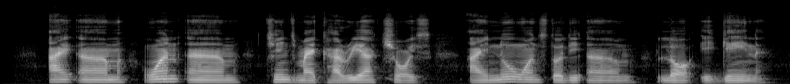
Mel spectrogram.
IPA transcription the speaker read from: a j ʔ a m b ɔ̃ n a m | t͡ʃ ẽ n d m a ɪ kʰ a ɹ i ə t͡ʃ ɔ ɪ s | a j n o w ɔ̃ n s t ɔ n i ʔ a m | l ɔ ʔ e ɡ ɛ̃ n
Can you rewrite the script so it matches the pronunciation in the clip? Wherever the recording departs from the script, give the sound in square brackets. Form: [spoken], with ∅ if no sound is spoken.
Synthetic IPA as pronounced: a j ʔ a m [w] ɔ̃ n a m | t͡ʃ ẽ n [d͡ʒ] m a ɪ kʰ a ɹ i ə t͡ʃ ɔ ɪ s | a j n o w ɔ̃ n s t ɔ [d] i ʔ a m | l ɔ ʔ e ɡ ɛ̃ n

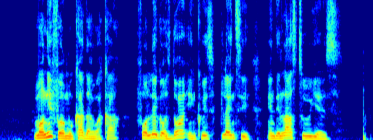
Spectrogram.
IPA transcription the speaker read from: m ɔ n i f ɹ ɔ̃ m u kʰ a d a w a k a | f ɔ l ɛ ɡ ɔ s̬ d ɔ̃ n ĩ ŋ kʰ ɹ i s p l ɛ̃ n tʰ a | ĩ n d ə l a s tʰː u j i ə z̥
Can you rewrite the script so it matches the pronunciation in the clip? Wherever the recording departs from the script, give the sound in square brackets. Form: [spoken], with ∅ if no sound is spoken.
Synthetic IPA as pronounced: m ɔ n i f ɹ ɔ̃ m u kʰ a d a w a k a | f ɔ l [e] ɡ ɔ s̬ d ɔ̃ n ĩ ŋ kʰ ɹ i s p l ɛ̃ n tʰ [i] | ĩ n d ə l a s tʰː u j i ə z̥

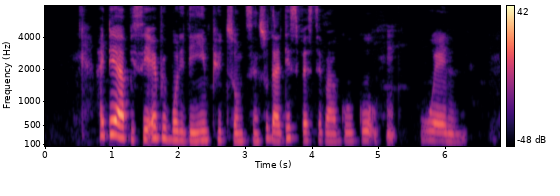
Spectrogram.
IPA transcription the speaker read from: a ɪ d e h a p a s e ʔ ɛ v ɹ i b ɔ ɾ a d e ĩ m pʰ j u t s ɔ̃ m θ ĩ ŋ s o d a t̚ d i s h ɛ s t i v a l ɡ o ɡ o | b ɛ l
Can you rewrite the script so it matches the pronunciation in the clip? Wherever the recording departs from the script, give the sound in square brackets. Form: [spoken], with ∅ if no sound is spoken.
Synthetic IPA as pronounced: a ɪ d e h a p [i] s e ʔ ɛ v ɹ i b ɔ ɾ [i] d e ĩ m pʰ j u t s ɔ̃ m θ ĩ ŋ s o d a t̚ d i s [f] ɛ s t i v a l ɡ o ɡ o | [w] ɛ l

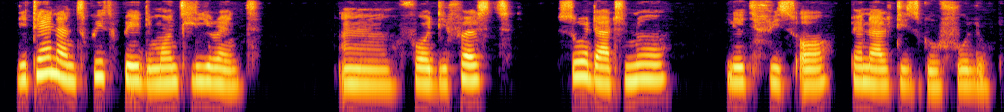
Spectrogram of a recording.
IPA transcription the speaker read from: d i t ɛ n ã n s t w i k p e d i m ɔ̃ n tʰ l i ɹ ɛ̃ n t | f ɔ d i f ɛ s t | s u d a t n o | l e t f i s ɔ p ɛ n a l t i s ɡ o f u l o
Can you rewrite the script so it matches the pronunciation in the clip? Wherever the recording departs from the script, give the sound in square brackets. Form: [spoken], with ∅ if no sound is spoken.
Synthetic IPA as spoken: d i t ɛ n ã n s [k] w i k p e d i m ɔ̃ n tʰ l i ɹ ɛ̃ n t | f ɔ d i f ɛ s t | s [o] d a t n o | l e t f i s ɔ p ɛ n a l t i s ɡ o f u l o

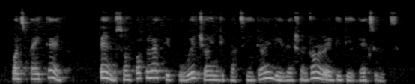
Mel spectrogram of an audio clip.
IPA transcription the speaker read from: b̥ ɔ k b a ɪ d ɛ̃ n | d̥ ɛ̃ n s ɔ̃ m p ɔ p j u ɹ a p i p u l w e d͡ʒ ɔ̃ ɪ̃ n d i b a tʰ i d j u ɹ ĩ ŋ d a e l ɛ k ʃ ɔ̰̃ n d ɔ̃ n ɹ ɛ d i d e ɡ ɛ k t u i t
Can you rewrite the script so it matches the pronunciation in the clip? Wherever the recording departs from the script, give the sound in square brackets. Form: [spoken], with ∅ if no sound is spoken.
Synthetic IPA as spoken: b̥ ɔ [t] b a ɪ d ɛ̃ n | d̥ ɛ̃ n s ɔ̃ m p ɔ p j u [l] a p i p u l w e d͡ʒ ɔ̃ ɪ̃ n d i [p] a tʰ i d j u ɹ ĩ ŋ d [i] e l ɛ k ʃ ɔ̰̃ n d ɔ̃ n ɹ ɛ d i d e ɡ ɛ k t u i t

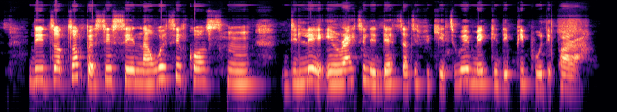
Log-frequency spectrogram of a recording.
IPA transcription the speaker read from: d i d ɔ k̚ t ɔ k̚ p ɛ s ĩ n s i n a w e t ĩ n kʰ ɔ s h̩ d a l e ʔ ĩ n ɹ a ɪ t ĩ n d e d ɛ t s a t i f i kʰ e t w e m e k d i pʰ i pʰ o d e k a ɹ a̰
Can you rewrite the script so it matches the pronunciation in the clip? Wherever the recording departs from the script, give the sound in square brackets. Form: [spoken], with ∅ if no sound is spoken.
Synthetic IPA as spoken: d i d ɔ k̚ t ɔ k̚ p ɛ s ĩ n s [e] n a w e t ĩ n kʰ ɔ s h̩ d [i] l e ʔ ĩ n ɹ a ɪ t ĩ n d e d ɛ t s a t i f i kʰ e t w e m e k d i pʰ i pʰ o d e [p] a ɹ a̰

